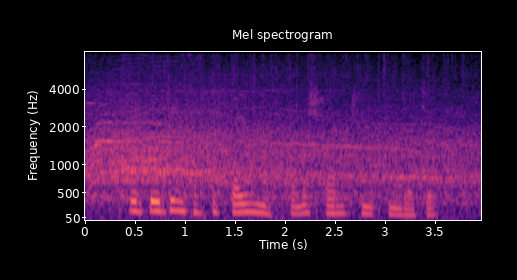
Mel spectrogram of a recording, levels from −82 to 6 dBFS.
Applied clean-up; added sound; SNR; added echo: none; Crowd; 1 dB; none.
